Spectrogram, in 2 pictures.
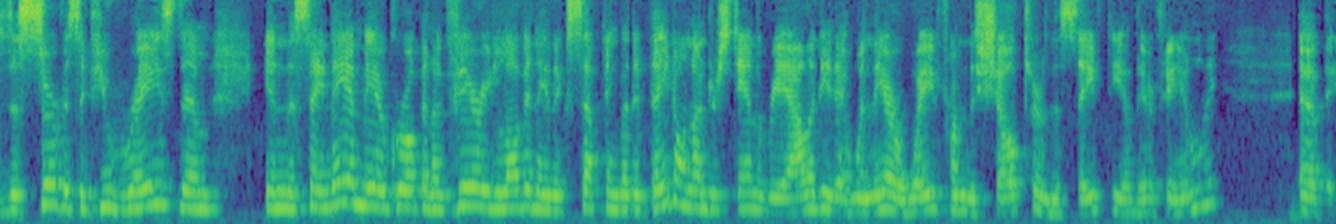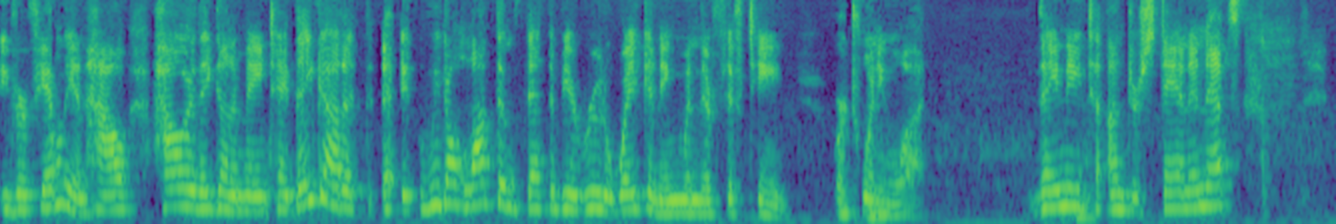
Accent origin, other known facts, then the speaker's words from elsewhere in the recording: the North, United States; I grew up in the North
